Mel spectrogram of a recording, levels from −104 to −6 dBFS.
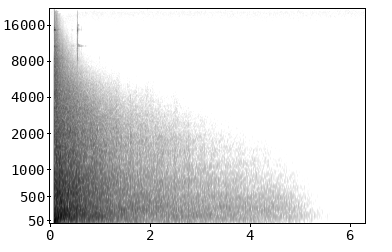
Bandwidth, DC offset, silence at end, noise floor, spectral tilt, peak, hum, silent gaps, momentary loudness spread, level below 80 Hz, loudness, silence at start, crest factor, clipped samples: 16.5 kHz; under 0.1%; 5.1 s; -87 dBFS; -6.5 dB/octave; -2 dBFS; none; none; 28 LU; -32 dBFS; -22 LUFS; 0.05 s; 24 dB; under 0.1%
